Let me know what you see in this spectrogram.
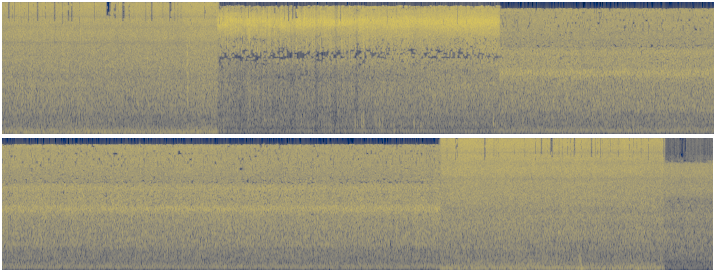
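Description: Steady roar of heavy storm rain and wind, in several clips that cut abruptly into one another a few times, including a long stretch heard from inside a sports hall.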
